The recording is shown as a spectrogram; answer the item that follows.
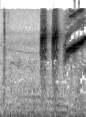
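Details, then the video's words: Cinereous tit in full, lively song: after a quiet start, two sharp high chips and then a bright whistle that sweeps upward, followed by a final chip at the end. "Kicauan Glatik Batu Gacor"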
